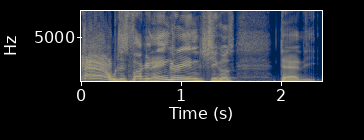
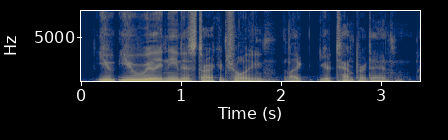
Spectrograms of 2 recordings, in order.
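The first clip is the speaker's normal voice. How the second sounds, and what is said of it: Calm voice. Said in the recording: “in a calm voice”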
